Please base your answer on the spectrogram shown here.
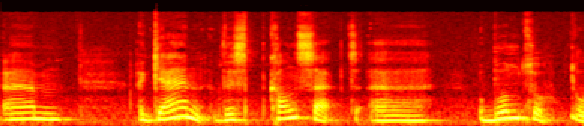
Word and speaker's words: Ubuntu: What's the right pronunciation? Ubuntu. Ubuntu.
